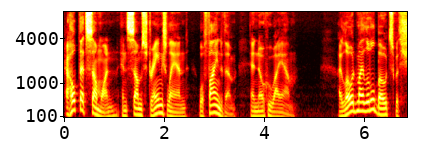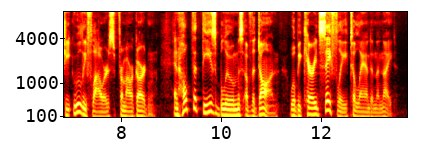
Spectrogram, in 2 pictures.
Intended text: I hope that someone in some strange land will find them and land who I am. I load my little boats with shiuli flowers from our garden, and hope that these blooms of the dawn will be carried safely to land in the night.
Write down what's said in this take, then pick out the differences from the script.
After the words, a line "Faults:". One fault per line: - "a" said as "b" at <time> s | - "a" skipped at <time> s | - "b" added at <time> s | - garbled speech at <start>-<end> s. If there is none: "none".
I hope that someone in some strange land will find them and know who I am. I load my little boats with shiuli flowers from our garden, and hope that these blooms of the dawn will be carried safely to land in the night.
Faults:
- "land" said as "know" at 3.8 s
